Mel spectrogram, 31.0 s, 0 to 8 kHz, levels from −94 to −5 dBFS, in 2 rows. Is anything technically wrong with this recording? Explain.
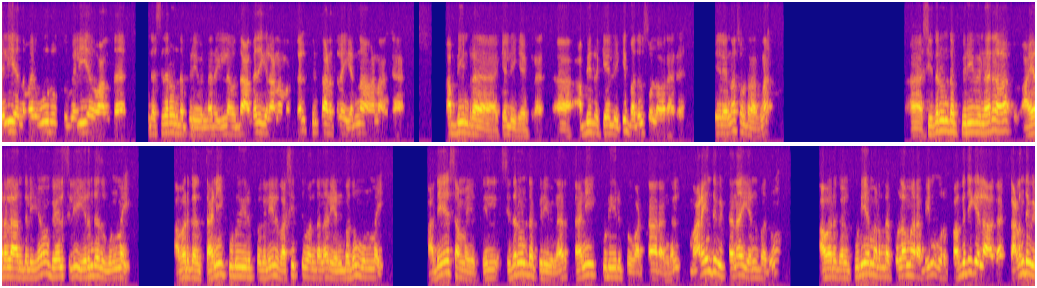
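Yes. There is comfort noise in place of the background at 2.00–2.20, 6.18–6.26, 6.44–6.66, 10.38–10.70, 11.72–13.54, 17.54–18.08, 21.36–21.88 and 27.32–27.76 s. In each gap the real background gives way to a flat, featureless hiss about 17 to 26 dB quieter. The likely cause is discontinuous transmission: the sender stops sending in pauses, and the receiver fills them with synthetic noise. Throughout the clip, nothing is heard above 8 kHz, which fits a wideband call codec.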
